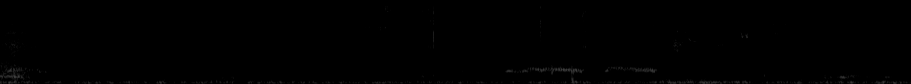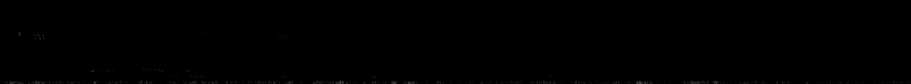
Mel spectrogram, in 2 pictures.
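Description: Near silence, with faint bird chirps now and then.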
